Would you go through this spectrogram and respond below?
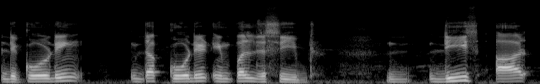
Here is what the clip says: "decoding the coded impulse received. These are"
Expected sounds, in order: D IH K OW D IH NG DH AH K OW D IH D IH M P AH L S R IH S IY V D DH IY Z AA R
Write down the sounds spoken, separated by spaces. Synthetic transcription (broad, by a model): D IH K OW D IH NG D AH K OW D IH D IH M P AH L R IH S IY V D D IY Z AA R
